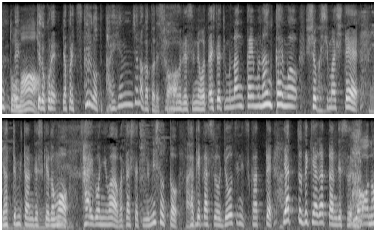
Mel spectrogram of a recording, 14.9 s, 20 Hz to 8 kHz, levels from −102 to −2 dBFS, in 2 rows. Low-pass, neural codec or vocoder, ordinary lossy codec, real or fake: 7.2 kHz; none; none; real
